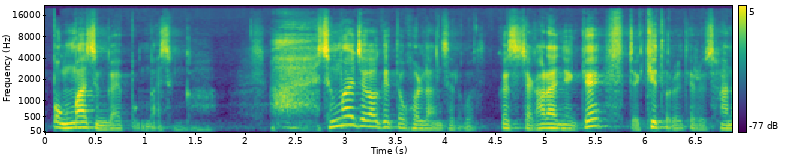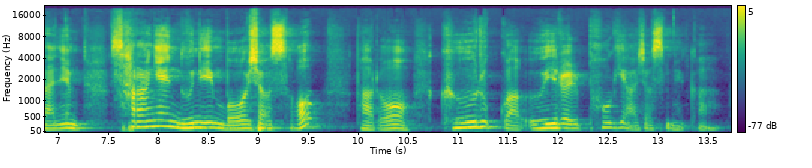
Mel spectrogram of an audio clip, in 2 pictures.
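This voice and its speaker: A male pastor preaching a sermon in a church, acting out dialogue with God in a softer voice. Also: mid-range voice, moderate pace, gravelly. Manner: animated preaching, acting out God's voice softly. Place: church sanctuary.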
